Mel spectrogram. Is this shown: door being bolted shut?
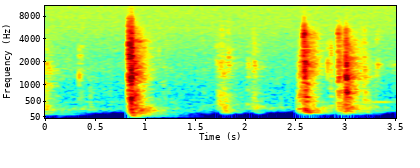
yes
